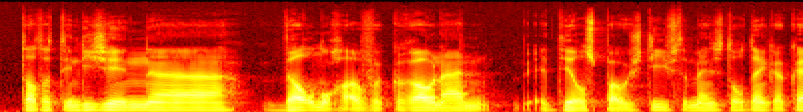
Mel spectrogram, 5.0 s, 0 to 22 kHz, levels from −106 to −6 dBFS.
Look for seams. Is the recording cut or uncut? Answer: uncut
